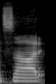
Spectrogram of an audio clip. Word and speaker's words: Snod: it for me guys my name is snod it rhymes with odd and I'll see you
